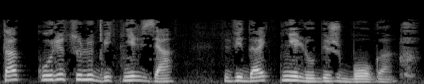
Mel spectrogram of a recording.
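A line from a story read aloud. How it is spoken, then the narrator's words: Stern. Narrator (Russian): молвил строго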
